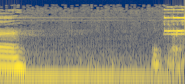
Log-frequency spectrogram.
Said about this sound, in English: Is that my phone again?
